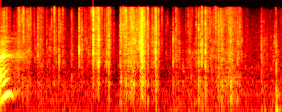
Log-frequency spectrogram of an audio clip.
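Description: Clear plastic packaging sleeve crinkling in irregular crackles as a bendy ruler with sticky notes is pulled out of it.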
